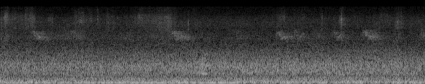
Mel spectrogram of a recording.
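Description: Small birds chirping, short high calls about once or twice a second, over a steady low rumble.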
